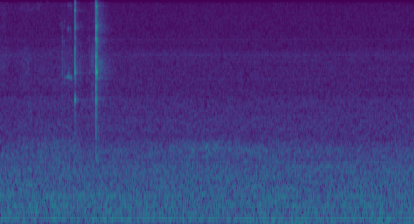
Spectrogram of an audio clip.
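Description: Two sharp clicks, about a fifth of a second apart and about a second in, from small pliers snapping shut while crimping a toy car's thin metal axle onto its pin. A steady low hum sits underneath.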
